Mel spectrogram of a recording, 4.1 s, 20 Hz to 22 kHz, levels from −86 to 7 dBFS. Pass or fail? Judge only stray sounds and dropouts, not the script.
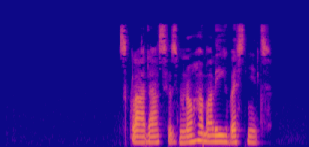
pass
